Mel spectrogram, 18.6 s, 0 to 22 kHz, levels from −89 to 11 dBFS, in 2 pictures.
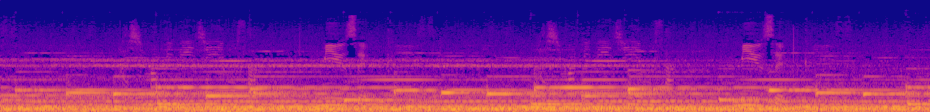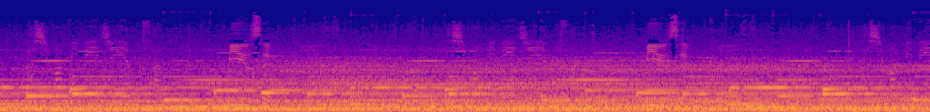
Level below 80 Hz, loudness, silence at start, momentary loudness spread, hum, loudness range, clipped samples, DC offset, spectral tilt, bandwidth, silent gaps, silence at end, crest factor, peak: -26 dBFS; -15 LUFS; 0 s; 2 LU; none; 1 LU; under 0.1%; under 0.1%; -10 dB/octave; 8.2 kHz; none; 0 s; 12 dB; -2 dBFS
